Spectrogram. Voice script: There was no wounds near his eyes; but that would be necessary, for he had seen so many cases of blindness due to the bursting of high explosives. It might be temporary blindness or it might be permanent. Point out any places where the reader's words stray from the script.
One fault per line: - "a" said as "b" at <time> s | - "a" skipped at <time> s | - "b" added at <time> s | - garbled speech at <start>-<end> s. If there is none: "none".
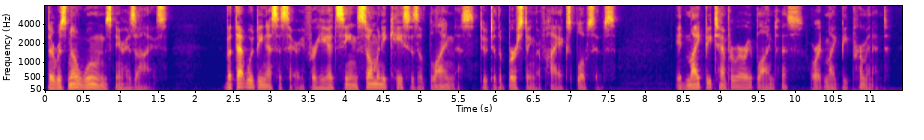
none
